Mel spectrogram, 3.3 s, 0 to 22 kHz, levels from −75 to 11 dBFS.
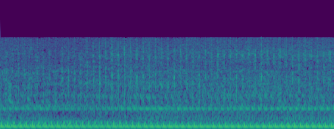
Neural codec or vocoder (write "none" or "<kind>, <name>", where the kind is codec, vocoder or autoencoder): none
